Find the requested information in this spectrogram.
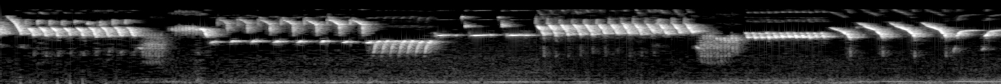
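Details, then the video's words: Canary song played to train pet songbirds: a varied sequence of fast trills, pulsed chirp series, and short whistles, changing pitch every second or two with brief gaps. "MASTERAN BURUNG KENARI"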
